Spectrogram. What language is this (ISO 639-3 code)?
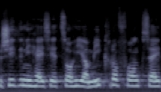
gsw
